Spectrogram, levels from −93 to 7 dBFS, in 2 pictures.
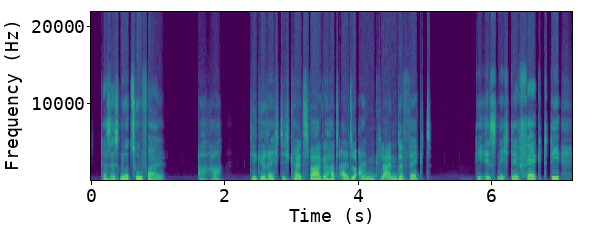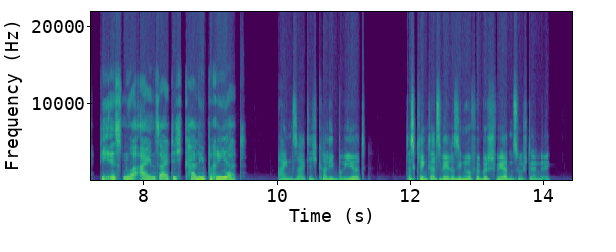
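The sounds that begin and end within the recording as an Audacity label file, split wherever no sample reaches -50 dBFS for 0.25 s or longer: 1.610000	1.950000	sound
2.390000	5.080000	sound
5.770000	9.520000	sound
10.020000	11.380000	sound
11.950000	14.090000	sound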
